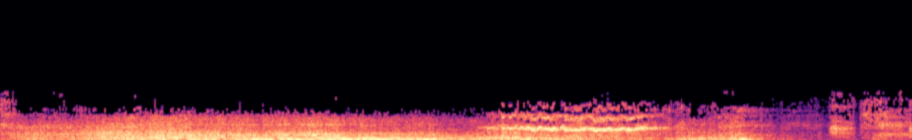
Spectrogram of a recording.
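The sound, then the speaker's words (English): A car skids loudly to a stop, tires squealing in a long screech over a rumbling engine, then the noise cuts off abruptly with a few clunks; the car is being driven in and stopped to hide it, on a bitterly cold day. “We can hide the car in there. Good idea, kid. Drive in there and stop.”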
